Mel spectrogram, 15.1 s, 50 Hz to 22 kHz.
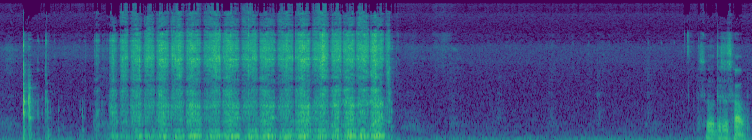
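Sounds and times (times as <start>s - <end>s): chisel scraping on sharpening stone: 1.9s - 7.9s.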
